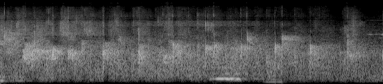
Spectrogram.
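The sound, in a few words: audience clapping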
